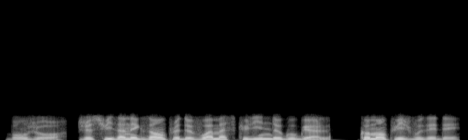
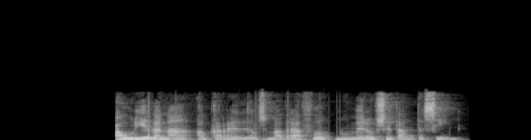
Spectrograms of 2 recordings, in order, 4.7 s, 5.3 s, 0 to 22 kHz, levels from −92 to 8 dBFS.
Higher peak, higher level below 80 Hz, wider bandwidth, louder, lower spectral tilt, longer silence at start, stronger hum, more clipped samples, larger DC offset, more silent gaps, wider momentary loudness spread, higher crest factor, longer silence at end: about the same, -4 dBFS vs -4 dBFS; first, -46 dBFS vs -52 dBFS; second, 4 kHz vs 8 kHz; about the same, -19 LUFS vs -19 LUFS; first, -7 dB/octave vs -4.5 dB/octave; second, 0.1 s vs 1.15 s; neither; neither; neither; first, 0.72-0.78 s, 3.53-3.57 s vs none; about the same, 9 LU vs 9 LU; about the same, 16 dB vs 18 dB; second, 0.1 s vs 0.75 s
